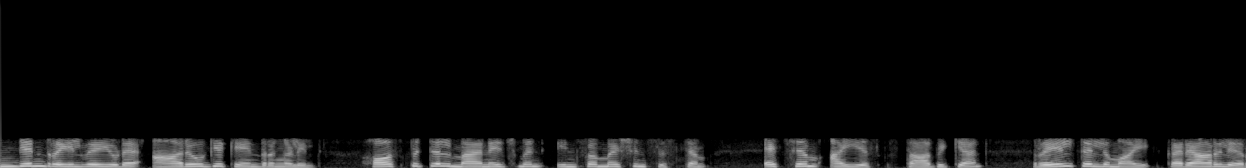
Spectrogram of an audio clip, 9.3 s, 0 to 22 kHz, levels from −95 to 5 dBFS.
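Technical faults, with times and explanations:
2.60–2.72 s, 3.04–3.08 s, 5.48–5.72 s, 7.62–7.74 s, 8.08–8.10 s: AMR comfort noise. In each gap, the phone stopped sending speech frames. The receiver substituted smooth synthetic noise that switches abruptly in and out. The lightly coded narrowband speech fits AMR-NB at 12.2 kbps.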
